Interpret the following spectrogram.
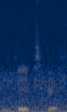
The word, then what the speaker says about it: Dietrich: Dietrich.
